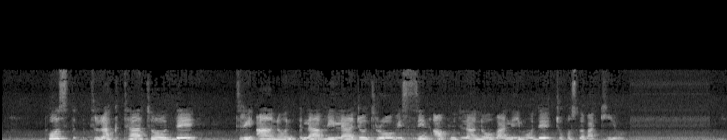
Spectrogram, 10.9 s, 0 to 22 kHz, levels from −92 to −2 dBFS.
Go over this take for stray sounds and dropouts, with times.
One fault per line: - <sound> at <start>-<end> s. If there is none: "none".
none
